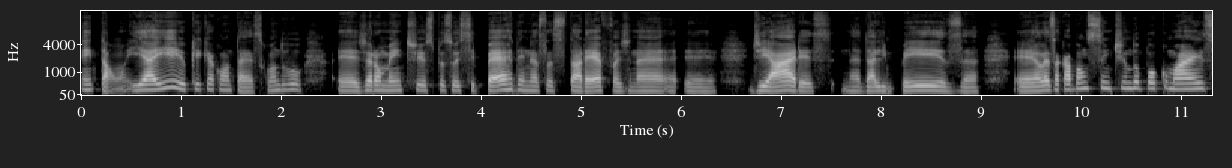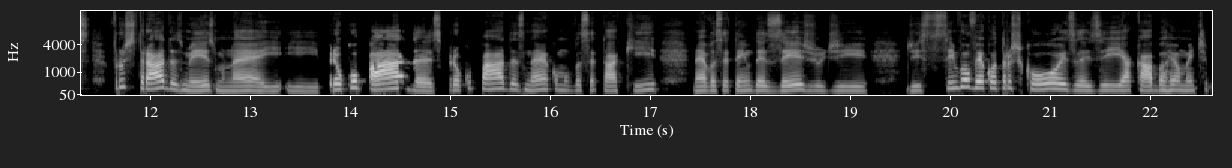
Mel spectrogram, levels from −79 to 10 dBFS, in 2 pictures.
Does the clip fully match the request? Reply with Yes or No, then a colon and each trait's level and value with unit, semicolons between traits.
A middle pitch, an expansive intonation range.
No: medium, 180 Hz; average, 4.2 semitones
